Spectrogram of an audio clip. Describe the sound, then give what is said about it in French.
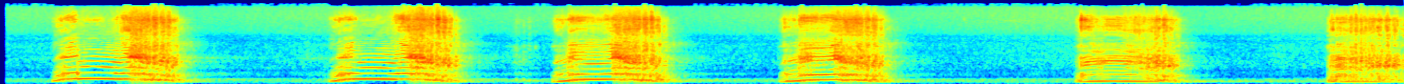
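A lion roars six times in a steady rhythm, each loud, harmonic-rich bellow lasting over a second, separated by brief pauses. The roars are powerful, with no talking. “Il s'agissait du cri du roi des animaux, le lion.”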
